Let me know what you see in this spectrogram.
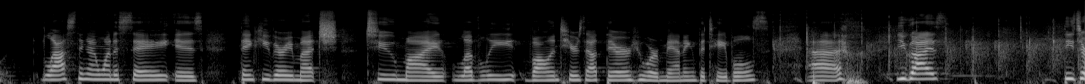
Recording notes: Recorded February 12, 2017 at the CLARA auditorium in Midtown Sacramento. Post-Sunday brunch discussion.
